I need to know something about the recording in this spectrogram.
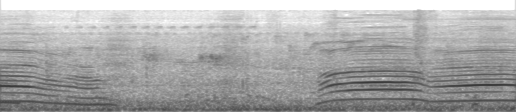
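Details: Two cats fighting over a female in a village: a long harmonic yowl sliding downward, a pause, then a second drawn-out wail rising sharply and holding steady, with faint background rustle.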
